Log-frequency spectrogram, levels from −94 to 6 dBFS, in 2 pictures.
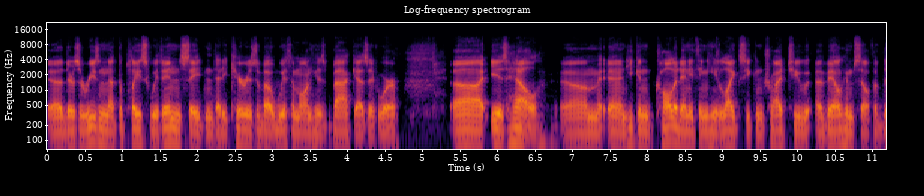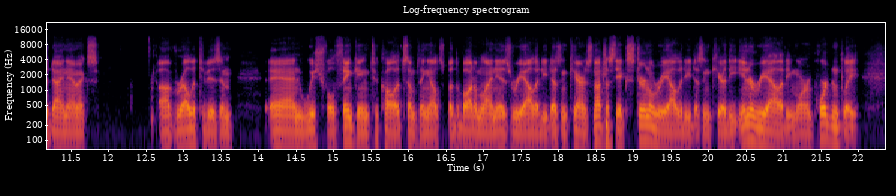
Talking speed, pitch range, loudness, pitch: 200 wpm, 70-85 Hz, -28 LUFS, 75 Hz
